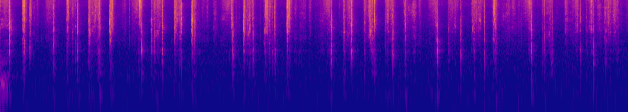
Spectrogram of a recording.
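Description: A deck of Sibilla fortune-telling cards being shuffled by hand: a steady, uneven run of sharp card snaps and slaps, about two or three a second.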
